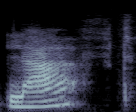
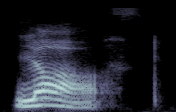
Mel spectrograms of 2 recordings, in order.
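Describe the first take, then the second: First: It is said in an American accent. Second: It is said in a British accent. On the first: "laughed in U S accent" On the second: "in British it's called, it's said laughed"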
